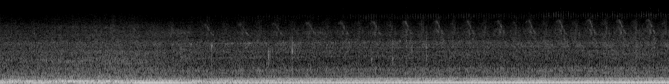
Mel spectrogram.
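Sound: car engine running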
